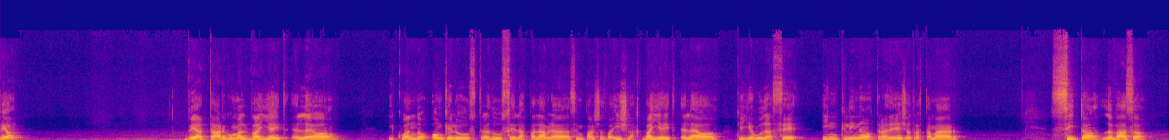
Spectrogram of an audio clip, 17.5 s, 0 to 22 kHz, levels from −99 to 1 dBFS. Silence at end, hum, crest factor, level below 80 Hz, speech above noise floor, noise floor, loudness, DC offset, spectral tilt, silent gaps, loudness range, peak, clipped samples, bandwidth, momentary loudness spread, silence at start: 0.35 s; none; 18 dB; -64 dBFS; 45 dB; -67 dBFS; -22 LUFS; under 0.1%; -6.5 dB/octave; none; 4 LU; -6 dBFS; under 0.1%; 17 kHz; 10 LU; 0 s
